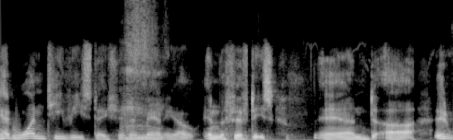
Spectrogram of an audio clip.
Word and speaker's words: Manteo: But one summer, I was 4 years old and had been watching Superman at home, and I'm visiting my cousin in Manteo, North Carolina. That's M-A-N-T-E-O. They don't pronounce the T. Manteo, North Carolina. And I said, hey, it's time for Superman.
